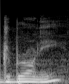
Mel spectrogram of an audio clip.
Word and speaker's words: Dubrovnik: through the main street of jabroni that's how the locals pronounce Dubrovnik to find the local bus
